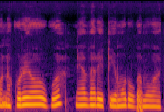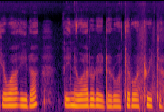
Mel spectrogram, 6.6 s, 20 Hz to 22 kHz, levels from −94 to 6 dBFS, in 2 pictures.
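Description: A speech clip with two brief gritty, hissy smears from lost LE Audio frames: one at 0.30 s before "kũrĩ o ũguo", and a scattered stretch from 2.73 to 2.87 s, with gaps of up to about 20 ms, before "wake wa ira thĩiniĩ". The LC3 decoder filled the missing frames by reusing the previous spectrum with randomised phase.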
